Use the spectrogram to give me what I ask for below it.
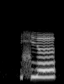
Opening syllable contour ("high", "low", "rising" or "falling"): high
